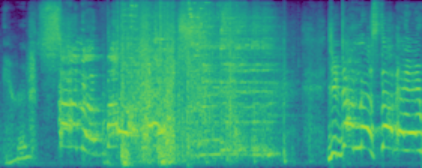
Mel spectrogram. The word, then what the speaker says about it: Aaron: maybe they're getting cheaper now i don't know aaron gordon willie cauley stein sarik you know i'm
